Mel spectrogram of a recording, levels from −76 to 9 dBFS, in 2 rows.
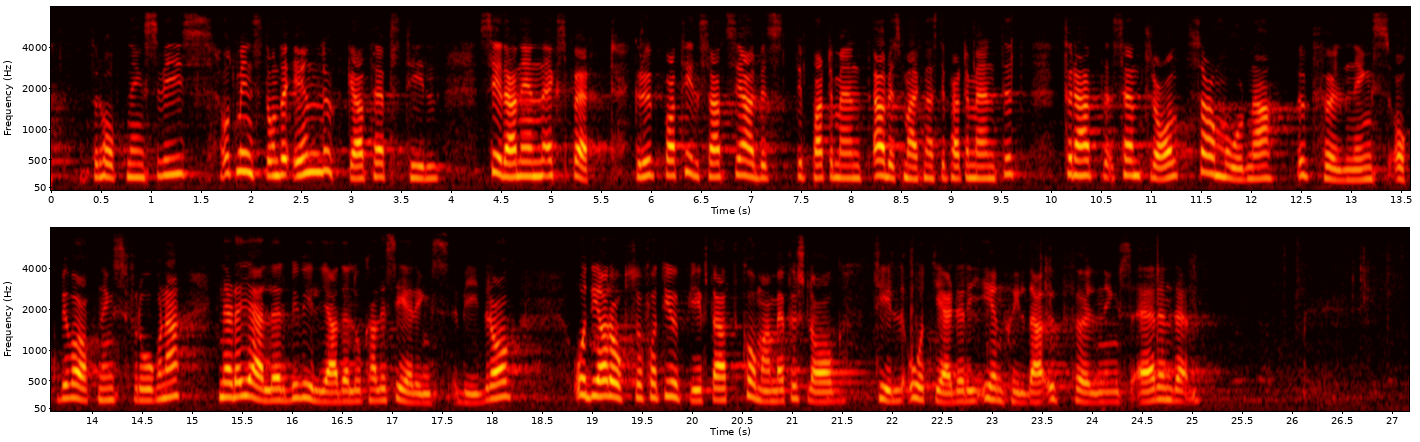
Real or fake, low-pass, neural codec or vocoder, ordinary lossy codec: real; 7.2 kHz; none; none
